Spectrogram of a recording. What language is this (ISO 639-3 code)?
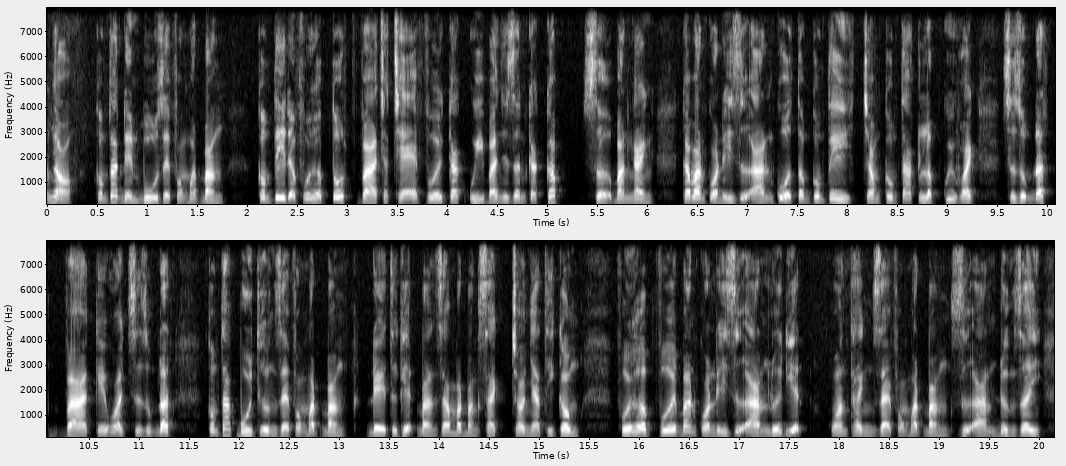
vie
